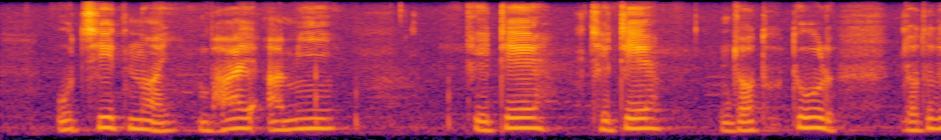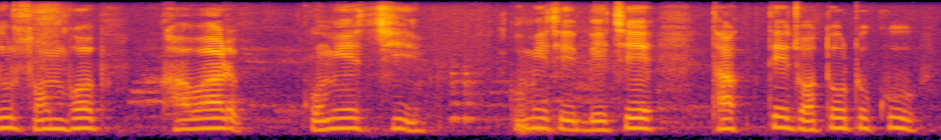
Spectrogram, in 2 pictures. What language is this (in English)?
Bangla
